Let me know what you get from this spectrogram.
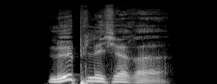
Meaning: inflection of löblich: 1. strong/mixed nominative/accusative feminine singular comparative degree 2. strong nominative/accusative plural comparative degree
- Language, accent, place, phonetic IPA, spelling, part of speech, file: German, Germany, Berlin, [ˈløːplɪçəʁə], löblichere, adjective, De-löblichere.ogg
